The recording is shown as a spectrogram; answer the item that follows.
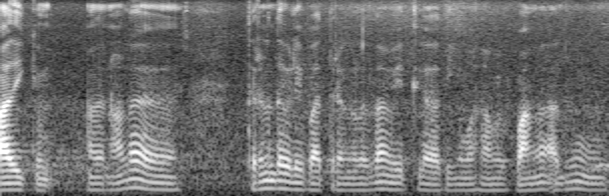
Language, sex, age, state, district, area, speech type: Tamil, male, 18-30, Tamil Nadu, Ariyalur, rural, spontaneous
